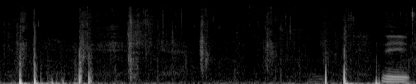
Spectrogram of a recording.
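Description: Footsteps of a person walking on the forest floor: irregular steps, busiest in the first second, thinning out midway, then picking up again near the end.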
